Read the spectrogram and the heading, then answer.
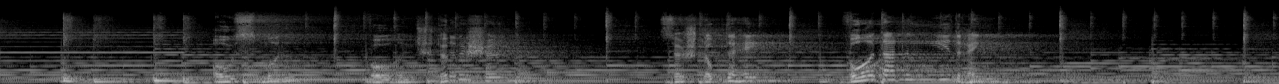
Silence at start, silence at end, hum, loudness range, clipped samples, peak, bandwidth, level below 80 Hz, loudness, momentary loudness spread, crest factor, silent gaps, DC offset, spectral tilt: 0 s; 0 s; none; 3 LU; under 0.1%; -10 dBFS; 16 kHz; -46 dBFS; -30 LUFS; 9 LU; 20 dB; none; under 0.1%; -5 dB/octave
